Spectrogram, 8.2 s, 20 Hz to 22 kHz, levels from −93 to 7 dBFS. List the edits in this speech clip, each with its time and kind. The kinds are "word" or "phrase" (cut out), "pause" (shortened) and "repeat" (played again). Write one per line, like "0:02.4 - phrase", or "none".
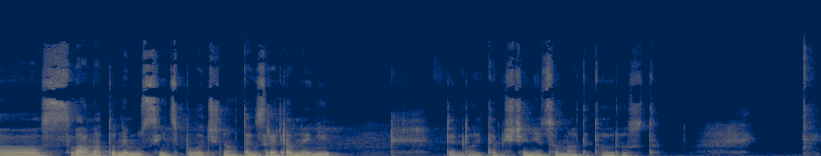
0:01.6 - word
0:02.8 - word
0:04.7 - word
0:05.9 - word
